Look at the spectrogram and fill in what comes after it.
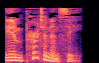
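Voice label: "impertinency", British English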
